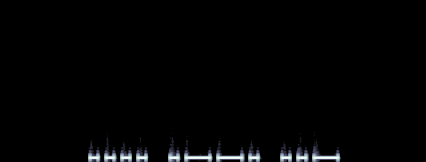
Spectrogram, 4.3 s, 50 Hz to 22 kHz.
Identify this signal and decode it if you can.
Morse code, heard as a keyed tone, about 15 wpm, 700 Hz. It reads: HPU
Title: USA Call Sign Postfixes - 3 Letters 15wpm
